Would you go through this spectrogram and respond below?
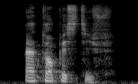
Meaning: untimely, mistimed; inappropriate, inconvenient, unwelcome
- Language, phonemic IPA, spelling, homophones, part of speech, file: French, /ɛ̃.tɑ̃.pɛs.tif/, intempestif, intempestifs, adjective, LL-Q150 (fra)-intempestif.wav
